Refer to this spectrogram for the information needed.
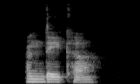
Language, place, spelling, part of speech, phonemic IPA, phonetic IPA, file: Hindi, Delhi, अनदेखा, adjective, /ən.d̪eː.kʰɑː/, [ɐ̃n̪.d̪eː.kʰäː], LL-Q1568 (hin)-अनदेखा.wav
- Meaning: unseen, invisible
